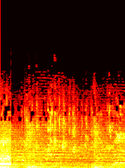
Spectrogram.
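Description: Loud arena crowd noise cuts off suddenly a fraction of a second in. Quieter basketball-arena ambience follows, with a few low thuds of a basketball being dribbled on a hardwood court.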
